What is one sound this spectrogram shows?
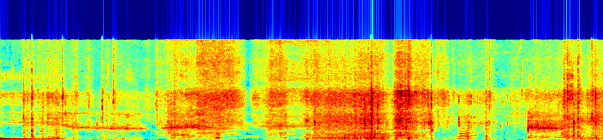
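A hand brushes over a glossy package.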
